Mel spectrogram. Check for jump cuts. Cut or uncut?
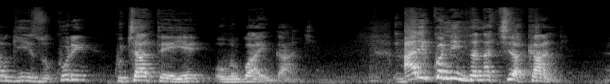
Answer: uncut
